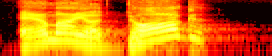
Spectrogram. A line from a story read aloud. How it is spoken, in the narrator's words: He roared at David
